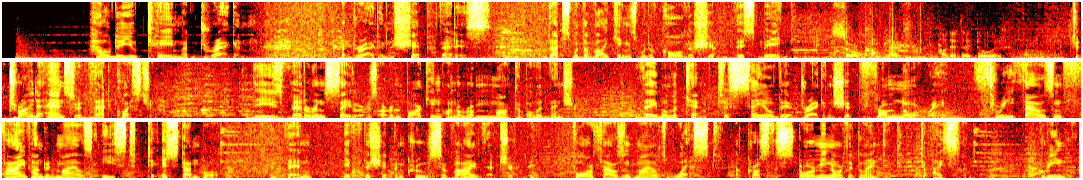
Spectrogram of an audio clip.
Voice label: narration; vikings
